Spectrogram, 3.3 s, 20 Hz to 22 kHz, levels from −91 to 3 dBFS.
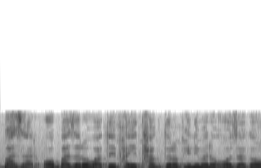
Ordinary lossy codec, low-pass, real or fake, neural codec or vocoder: none; 7.2 kHz; real; none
